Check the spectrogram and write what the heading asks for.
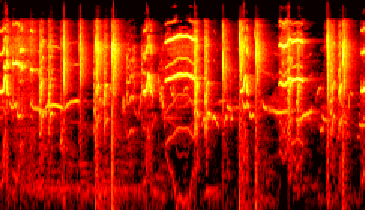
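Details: White-rumped shama, a caged bird, in a training recording meant to make lazy birds sing: rich varied song of clear whistles, rapid chattering bursts and harsh buzzy notes, delivered in quick phrases.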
